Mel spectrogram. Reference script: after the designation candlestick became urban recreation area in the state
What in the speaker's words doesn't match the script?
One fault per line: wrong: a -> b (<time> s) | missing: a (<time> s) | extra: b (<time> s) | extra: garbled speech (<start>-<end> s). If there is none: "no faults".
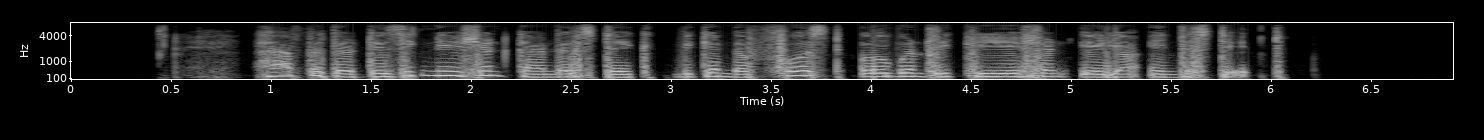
extra: the first (3.3 s)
